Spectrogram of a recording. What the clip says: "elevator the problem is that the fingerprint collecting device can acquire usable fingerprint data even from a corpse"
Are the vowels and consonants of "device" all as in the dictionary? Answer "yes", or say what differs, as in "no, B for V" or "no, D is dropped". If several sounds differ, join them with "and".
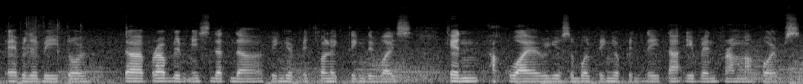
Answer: yes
